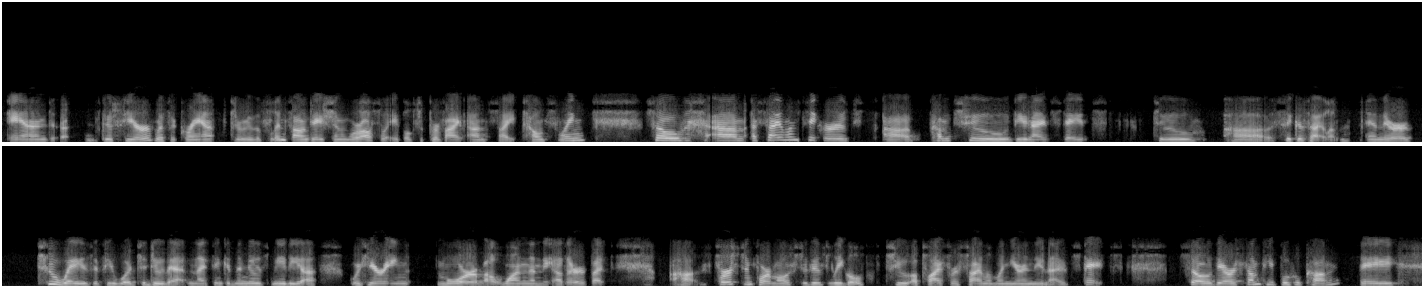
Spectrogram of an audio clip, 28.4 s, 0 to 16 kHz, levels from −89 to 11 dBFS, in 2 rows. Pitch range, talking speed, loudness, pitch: 170-205 Hz, 175 wpm, -20 LUFS, 180 Hz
